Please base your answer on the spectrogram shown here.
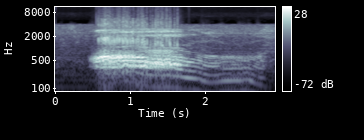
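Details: A Siberian Husky, left behind when its owner went out shopping, lets out a strong, harmonic howl lasting over two seconds, loud and steady, then dropping in pitch and softening into a wavering, wolf-like trailing note.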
